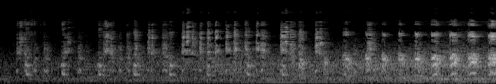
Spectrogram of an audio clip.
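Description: A chukar's harsh clucking chuk notes, about two or three a second, building steadily louder through the clip.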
